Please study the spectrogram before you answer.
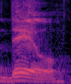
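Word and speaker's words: δέω: Diga conmigo, deo.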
